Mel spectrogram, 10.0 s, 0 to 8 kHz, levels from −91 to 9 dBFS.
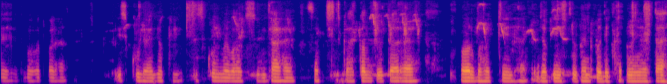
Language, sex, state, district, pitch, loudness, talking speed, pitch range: Hindi, male, Bihar, Jamui, 115 Hz, -27 LUFS, 175 wpm, 110-120 Hz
